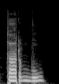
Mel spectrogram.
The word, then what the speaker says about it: торбу: Ты знаешь, что у меня была рубрика про торбу? Или торбу? – Торбу. Торбу, конечно, торбу, да.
